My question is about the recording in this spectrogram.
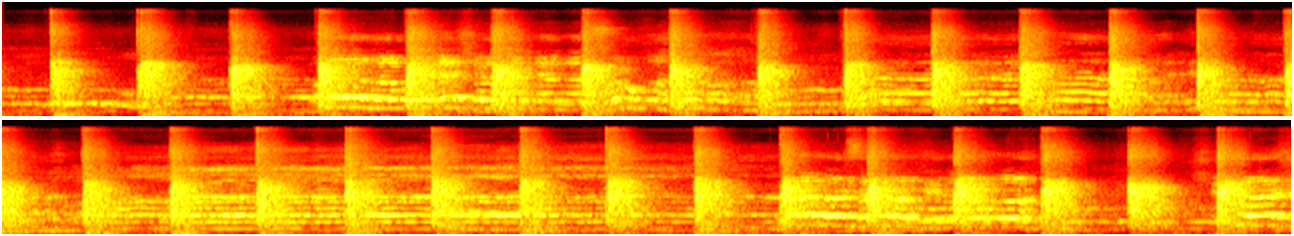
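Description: A group of men chanting a Sufi zikr in unison in long held notes, over steady rhythmic clapping of about three claps a second.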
